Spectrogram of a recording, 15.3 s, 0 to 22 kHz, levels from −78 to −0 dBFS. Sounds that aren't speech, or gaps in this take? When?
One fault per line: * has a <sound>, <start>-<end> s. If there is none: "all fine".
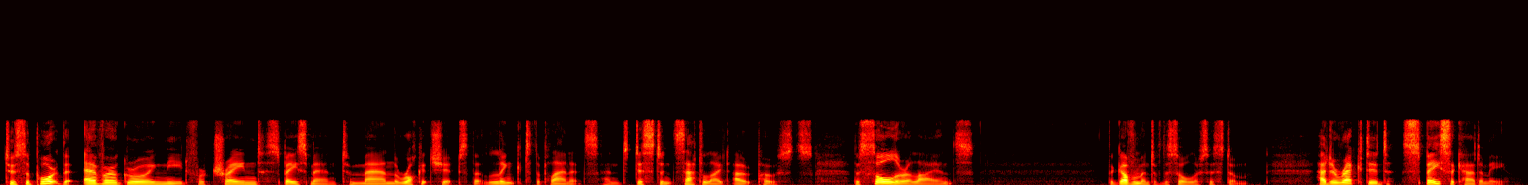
all fine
